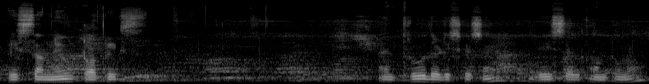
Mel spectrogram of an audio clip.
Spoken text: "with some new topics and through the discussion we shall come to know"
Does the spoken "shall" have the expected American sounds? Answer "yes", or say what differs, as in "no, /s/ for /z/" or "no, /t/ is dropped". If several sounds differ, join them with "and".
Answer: no, /s/ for /ʃ/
